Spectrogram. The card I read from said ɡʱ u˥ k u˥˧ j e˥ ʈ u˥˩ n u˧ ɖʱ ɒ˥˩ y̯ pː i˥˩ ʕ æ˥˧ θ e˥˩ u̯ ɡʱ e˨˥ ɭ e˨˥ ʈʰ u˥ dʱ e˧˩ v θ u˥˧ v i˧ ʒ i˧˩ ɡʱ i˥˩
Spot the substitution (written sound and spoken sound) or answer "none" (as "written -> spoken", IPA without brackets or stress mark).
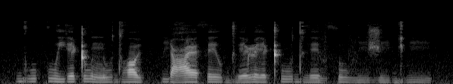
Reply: ɖʱ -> dʱ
